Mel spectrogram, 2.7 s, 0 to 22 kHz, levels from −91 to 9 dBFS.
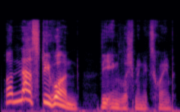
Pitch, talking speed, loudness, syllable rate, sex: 150 Hz, 135 wpm, -18 LUFS, 5.6 syllables/s, male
